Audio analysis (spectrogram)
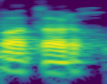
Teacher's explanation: Bacarıq sözü sonu q ilə bitən milli sözdür və q söz tək işlənəndə demişdik ki, x kimi tələffüz olunacaq.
